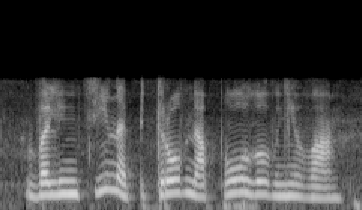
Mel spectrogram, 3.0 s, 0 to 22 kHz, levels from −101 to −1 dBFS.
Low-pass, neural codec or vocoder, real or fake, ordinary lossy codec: 5.4 kHz; codec, 24 kHz, 6 kbps, HILCodec; fake; Opus, 64 kbps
